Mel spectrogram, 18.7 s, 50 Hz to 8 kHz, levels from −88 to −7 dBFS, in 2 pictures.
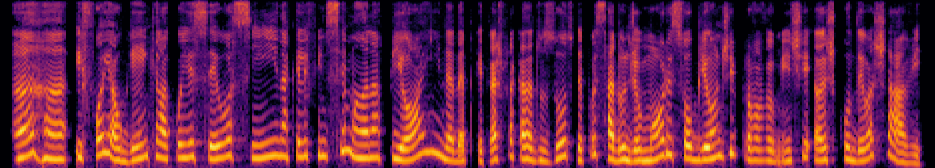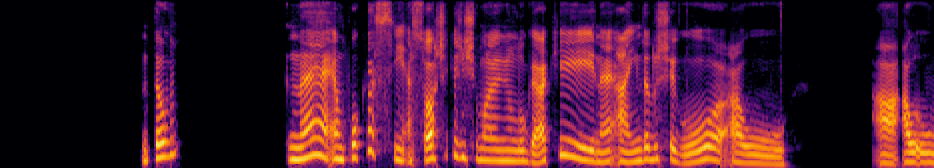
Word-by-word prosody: Aham. 225 -4 +2
E 255 - 0
foi 290 +7 0
alguém 200 +5 +1
que - - -11
ela 235 -2 +3
conheceu, 235 0 0
assim, 250 -1 -2
naquele 265 0 -2
fim 265 +2 -5
de 265 - -4
semana. 245 -9 +1
Pior 220 -2 +2
ainda, 300 - -1
né? - - -1
Porque 185 - -7
traz 195 +4 0
para 265 - -7
casa 215 -2 +3
dos 185 -2 -7
outros 255 +3 0
depois 205 +10 -5
sabe 220 -8 +3
onde 195 -3 +3
eu 190 - +1
moro 210 +9 +1
e 295 - 0
soube 215 -6 +3
onde, 265 +7 -1
provavelmente, 190 - -5
ela 190 - +1
escondeu 205 -1 -2
a - - -2
chave. 150 - -3 1.5
Então 250 - +2 1.1
Né? 240 +6 +4
É - - +4
um 215 - +4
pouco 235 - -2
assim 210 - -3
a 185 - -5
sorte 220 +7 +3
que - - -9
a 270 - -1
gente 230 -2 -3
mora 195 -1 0
em 185 0 -1
lugar 180 -2 +2
que, 235 -10 +1
né, 175 +2 0
ainda 180 +4 +1
não 210 - -3
chegou 190 +2 0
ao 145 -7 -1 0.9
a 165 - 0
ao 165 - +3
215 Hz, 180 wpm, -21 LUFS, 190-250 Hz, 1.5 s, Né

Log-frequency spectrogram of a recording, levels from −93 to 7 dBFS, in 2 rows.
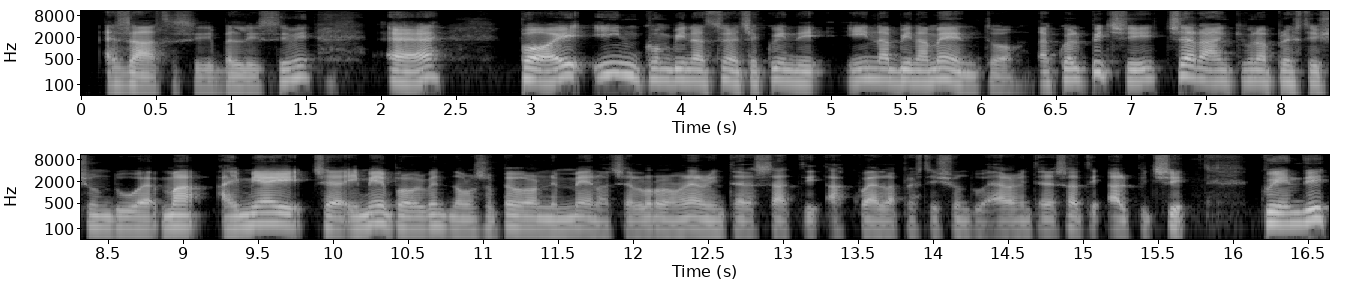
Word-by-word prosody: Esatto, 100 -3 +1
sì, 90 -1 -11
bellissimi. 95 - -6 0.5
Eh, - - +5 0.5
poi, 180 +8 +5
in 195 -4 -2
combinazione 135 -2 -2
cioè 115 +1 -6
quindi, 120 -3 -4
in 135 +4 -3
abbinamento 120 -8 -1
a 110 0 -4
quel 135 +1 -3
PC 145 -10 -2
c'era 170 -3 +3
anche 125 0 -2
una 125 -2 -2
PlayStation 115 -2 -5
2. 105 0 -2
Ma 115 +1 +4
ai 105 - -1
miei, 135 0 +8
cioè, - - 0
i 105 - +2
miei 145 +6 +5
probabilmen 110 +2 -2
non 100 -2 -5
lo 95 - -6
sapevano 105 +2 -2
nemmeno. 95 -2 -3
Cioè, 90 - -9
loro 95 0 -3
non 95 - -3
erano 100 -3 +2
interessati 90 0 -5
a - - -6
quella 85 -2 -2
PlayStation 90 - -12
2 - - -13
erano 85 0 -2
interessati 90 0 -6
al - - 0
PC. - - -2 0.4
Quindi, 150 +6 +4
115 Hz, 160 wpm, -25 LUFS, 95-135 Hz, 0.5 s, miei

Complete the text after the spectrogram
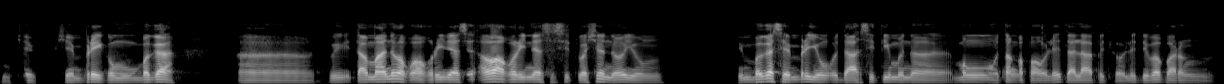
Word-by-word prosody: Hmm, 80 - -21
siyem 90 -2 -10 0.2
siyempre 100 +3 0
kung 100 0 -6
baga, 110 -1 +5 0.7
ah, 90 -2 -7 0.2
wi 105 +1 -8
tama 115 +2 +5
naman 135 +2 +4
kung - - +2
ako 105 - -5
rin 110 0 -2
'yan 110 -1 +3
si - - -3
oo, - - +6
ako - - +6
rin 110 0 -1
'yan 110 - +2
sa 100 0 -10
sitwasyon 110 +5 -2
'no, 105 0 0
yung 100 -3 -4 0.9
yung 110 +1 -8
baga 125 +4 +5
siyempre, 125 -1 +2
yung 110 -2 -2
audacity 105 +2 -1
mo 110 -1 -4
na 100 -3 -5
mangungutang 105 -1 -4
ka 100 - -4
pa 85 - -3
ulit, 110 +6 -6
lalapit 95 -1 -2
ka - - -7
ulit, 95 +4 -9
'di 100 - -7
ba 110 +2 -1
parang 95 -2 -6
105 Hz, 190 wpm, -24 LUFS, 95-110 Hz, 0.9 s, oo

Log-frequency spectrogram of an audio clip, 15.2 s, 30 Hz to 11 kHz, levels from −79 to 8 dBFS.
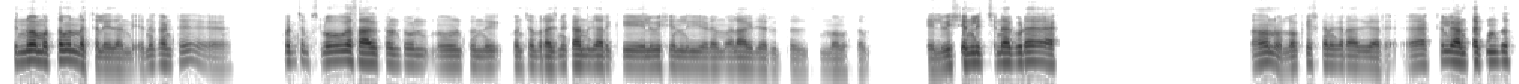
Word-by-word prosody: Cinema 150 +3 +8
మొత్తం 145 +3 +4 0.2
నచ్చలేదండి. 95 -2 -3
ఎందుకంటే 125 +6 -5 1.0
కొంచెం 150 +2 -5
స్లోగా 155 +3 +3
సాగుతూ 135 -1 +6
ఉంటూ 125 0 -10 0.5
ఉంటుంది. 110 -1 -8 0.2
కొంచెం 110 +1 -6
'రజనీకాంత్' 115 +2 +1
గారికి 110 0 -2 0.2
ఎలివేషన్‌లియ్యడం 105 -2 -6
అలాగే 100 -1 -1
జరుగుతది 90 -1 -14
సినిమా 90 0 -13
మొత్తం - - -20 0.7
ఎలివేషన్లు 115 +8 +1
ఇచ్చినా 140 +1 +2
కూడా 145 +1 +5 2.2
అవును. 140 +4 +1
'లోకేష్ 110 +5 -5
కనకరాజు' 115 -3 -2
గారే. 100 - -4 0.3
యాక్చువల్‌గా 150 +5 +2
అంతకుముందు 150 +2 +1
115 Hz, 105 wpm, -22 LUFS, 105-140 Hz, 2.2 s, సినిమా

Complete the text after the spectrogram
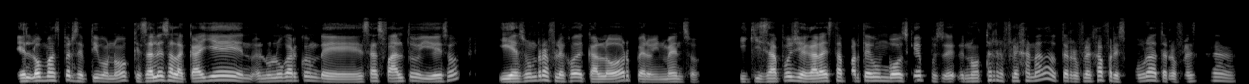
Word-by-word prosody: es 155 - +3
lo 170 +3 +6
más 185 0 +1
perceptivo, 155 -8 -2
¿no?, 140 +8 -2
que - - -8
sales 190 +6 +4
a - - +6
la - - +5
calle 190 +6 +4
en 145 -3 -7
en 135 - -7
un 150 +1 -3
lugar 175 +2 0
con 180 -3 -5
de 120 -3 -1
ese 130 +5 -4
asfalto 160 +2 0
y 135 -1 -1
eso, 200 - -1 0.4
y 135 +2 +5
es 140 -1 +2
un 170 +2 -2
reflejo 170 -6 0
de 165 - +1
calor, 125 +9 +2
pero 120 - -1
inmenso. 125 +2 -5 0.4
Y 130 - -10
quizá, 140 +3 0
pues, 185 +4 -1
llegar 140 -3 +5
a - - +8
esta 165 +2 0
parte 160 +1 -1
de - - +4
un 170 -1 -2
bosque, 160 +6 +2
pues, 150 -9 -14
eh, - - -2
no 145 +1 -4
te 195 - -7
refleja 170 -2 -6
nada, 205 +9 -4
te - - -2
refleja 155 +7 -2
frescura, 160 +6 -2
te 145 - -5
refresca 145 +3 -8
155 Hz, 235 wpm, -24 LUFS, 140-180 Hz, 0.4 s, a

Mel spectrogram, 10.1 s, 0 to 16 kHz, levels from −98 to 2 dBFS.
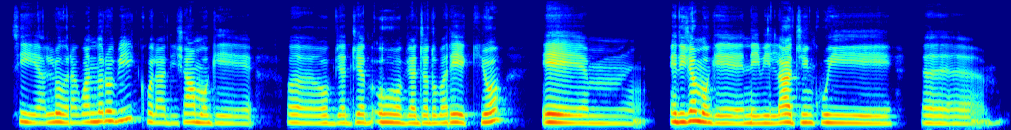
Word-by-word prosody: Sì. 240 -3 -2
Allora 220 0 -1
quando 235 +2 +1
ero 270 +1 +3
piccola 270 -6 -4
diciamo 220 +2 -2
che, 200 -2 -9 0.3
ehm, 210 -2 -5
ho 210 - -2
viaggia 210 +2 -4
ehm, 220 +1 -6
ho 230 -2 +3
viaggiato 210 +1 -3
parecchio, 230 +5 +1 0.3
ehm, 210 0 +2 0.2
e 245 - +4
diciamo 245 0 +7
che 205 -2 -2
nei 205 0 -1
villaggi 215 +2 +2
in 225 - +1
cui, 210 -3 -2 0.3
ehm, 205 +2 -8
215 Hz, 135 wpm, -26 LUFS, 205-235 Hz, 0.3 s, diciamo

